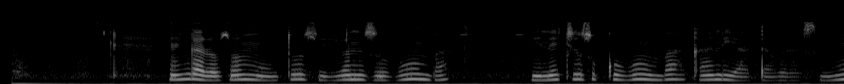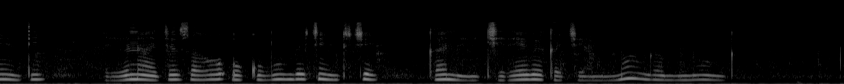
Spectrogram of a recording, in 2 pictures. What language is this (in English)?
Nyankole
